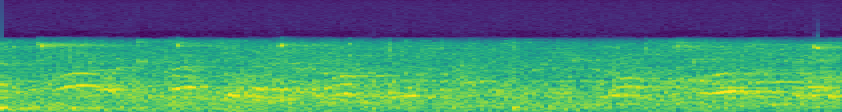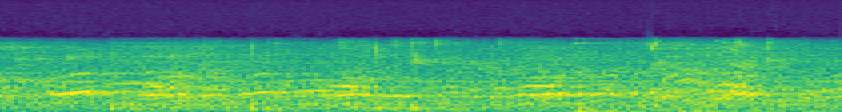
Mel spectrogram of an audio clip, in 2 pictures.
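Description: A basketball thumps as it is dribbled on the floor.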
